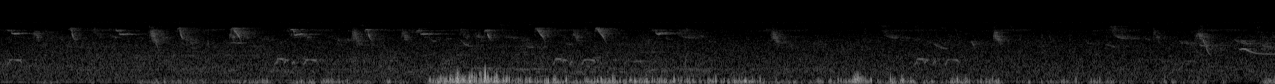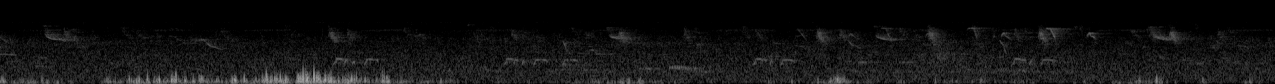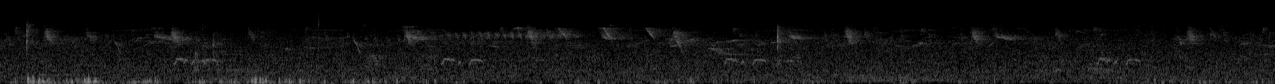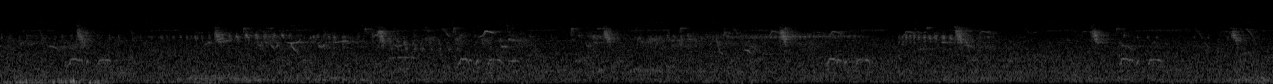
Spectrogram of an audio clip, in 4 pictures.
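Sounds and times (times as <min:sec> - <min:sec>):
outdoor background noise: 0:00.0 - 0:50.9.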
